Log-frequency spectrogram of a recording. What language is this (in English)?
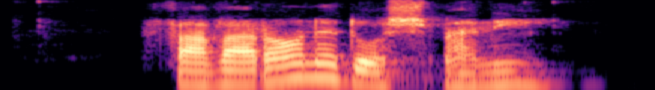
Persian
